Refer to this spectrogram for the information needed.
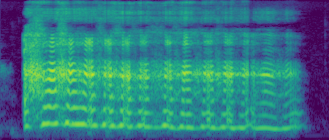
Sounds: Laughter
